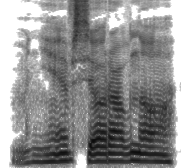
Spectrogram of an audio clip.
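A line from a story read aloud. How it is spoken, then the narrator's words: Groan. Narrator (Russian): простонал Дик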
